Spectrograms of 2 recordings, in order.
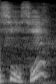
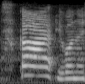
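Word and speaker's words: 使い: 그 다음은 츠카, 이거는 시니가 아니고 이거는 츠카이. 그냥 니는 지워버리면 되고요. 츠카이를 찾았으면 돼요. 츠카이. 츠카이는 심부름이죠. 이런 경우에는 츠카이라고 있습니다. 시라고 읽지 않고.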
